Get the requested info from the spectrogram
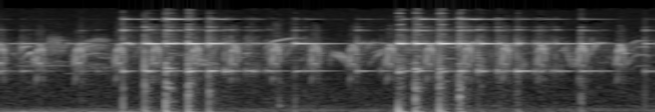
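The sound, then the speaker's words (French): A doorbell rings in two bursts of rapid, high-pitched metallic trilling, with a bright tone lingering between and after the strikes. No one speaks. “Elle sonne tout de même.”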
